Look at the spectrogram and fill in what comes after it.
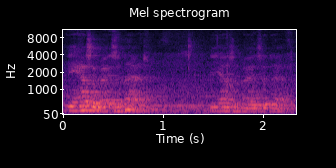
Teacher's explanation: If you have a sequence of accents in what we call a head, it's a stepping head, and the default is that each accent is slightly lower than the one before.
